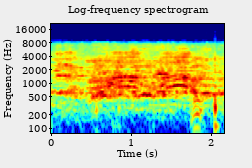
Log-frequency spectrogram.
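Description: Many voices talking at once in a large chamber: assembly members' chatter, with no one speaker clearly leading.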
